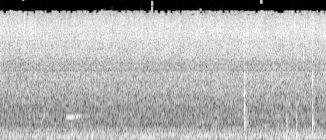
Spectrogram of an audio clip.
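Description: Pork ribs, onions and tomatoes sizzling steadily in a frying pan, with a few light clicks in the second half.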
